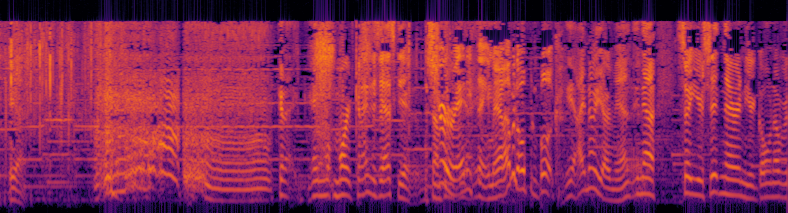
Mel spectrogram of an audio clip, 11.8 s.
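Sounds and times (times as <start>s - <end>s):
speech: 0.1s - 0.5s, 5.0s - 11.8s
person blowing nose hard into a tissue: 1.4s - 5.2s.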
